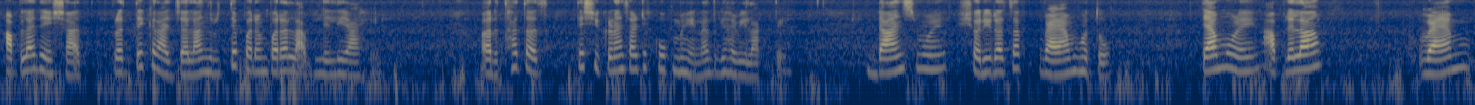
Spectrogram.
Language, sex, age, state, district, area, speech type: Marathi, female, 18-30, Maharashtra, Palghar, rural, spontaneous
